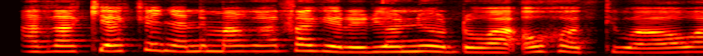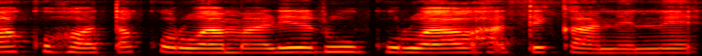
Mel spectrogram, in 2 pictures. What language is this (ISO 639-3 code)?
kik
